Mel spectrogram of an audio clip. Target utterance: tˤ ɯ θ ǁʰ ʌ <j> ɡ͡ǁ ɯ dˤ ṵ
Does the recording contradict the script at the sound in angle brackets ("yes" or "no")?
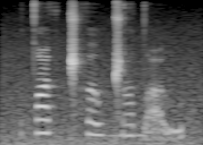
yes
